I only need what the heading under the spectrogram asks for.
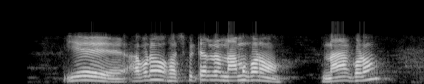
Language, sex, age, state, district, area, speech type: Odia, male, 45-60, Odisha, Sambalpur, rural, conversation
